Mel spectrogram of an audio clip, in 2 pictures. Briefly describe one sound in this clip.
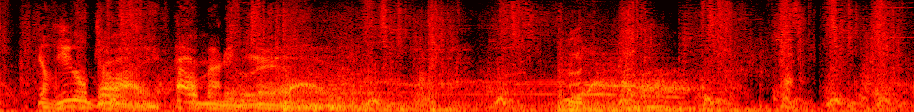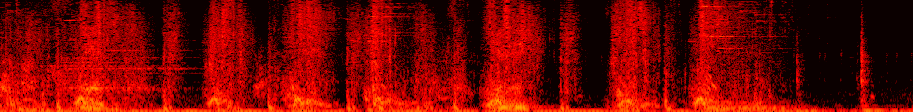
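Game sound effects of combat clash and burst.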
